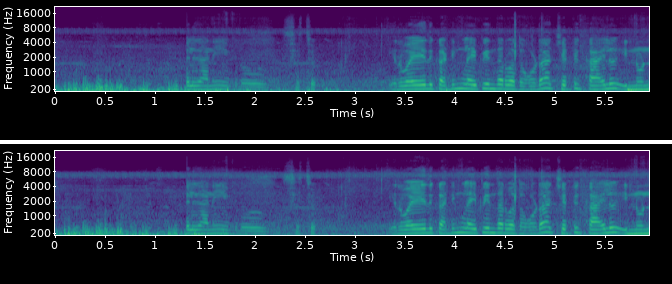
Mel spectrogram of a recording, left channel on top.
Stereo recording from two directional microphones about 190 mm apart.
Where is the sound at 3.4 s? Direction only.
15° left (ahead or behind).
